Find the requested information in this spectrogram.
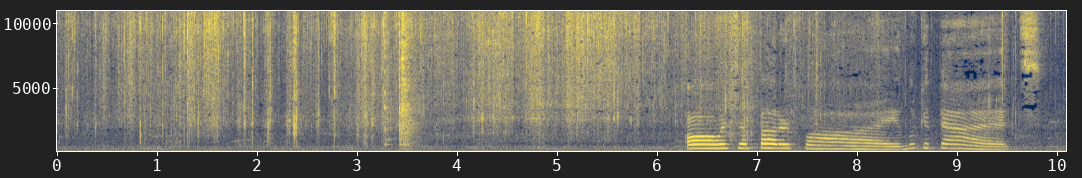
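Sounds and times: plastic bag crinkling: 0:00.0 - 0:09.7
steady low hum: 0:00.0 - 0:10.0.

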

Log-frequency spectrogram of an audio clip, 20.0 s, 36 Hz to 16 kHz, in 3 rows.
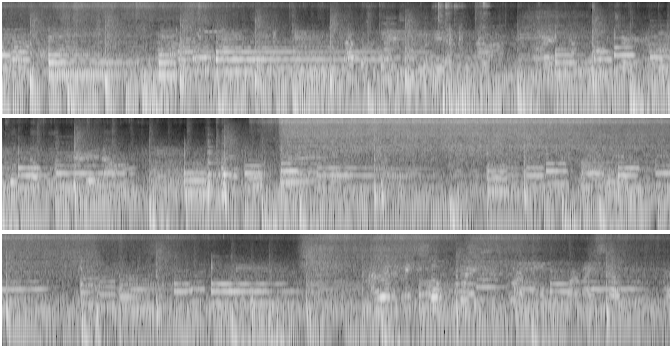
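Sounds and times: running water hissing: 0:00.0 - 0:03.6, 0:09.2 - 0:20.0
background music: 0:00.0 - 0:20.0.

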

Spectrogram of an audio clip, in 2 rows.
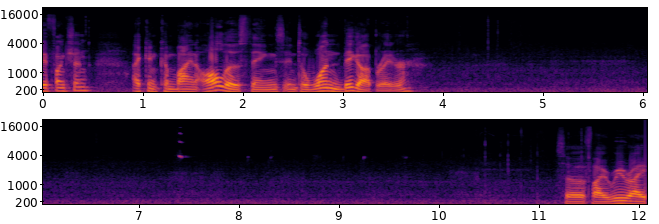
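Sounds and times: faint low room hum: 0:00.0 - 0:12.0
marker squeaking on glass: 0:07.3 - 0:07.7.

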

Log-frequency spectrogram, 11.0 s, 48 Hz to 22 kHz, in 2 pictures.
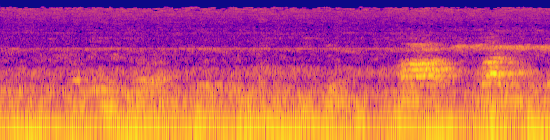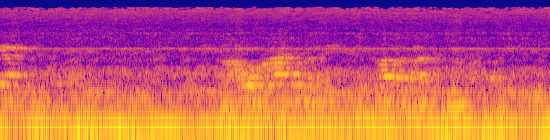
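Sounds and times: faint indistinct sounds: 0:00.0 - 0:11.0
low background hum: 0:00.0 - 0:11.0.

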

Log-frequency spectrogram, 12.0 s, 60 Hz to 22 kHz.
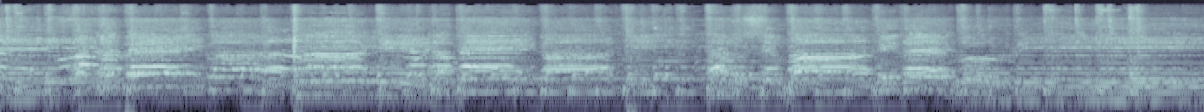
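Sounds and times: men singing in harmony: 0:00.0 - 0:12.0
strummed acoustic guitar: 0:00.0 - 0:12.0.

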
